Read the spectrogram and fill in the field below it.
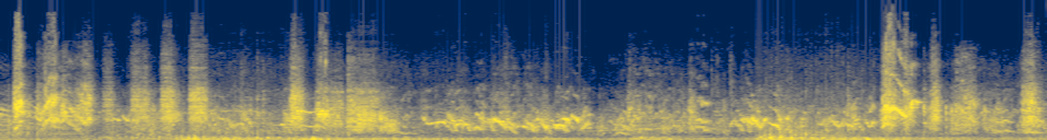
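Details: Pet budgerigars chirping while feeding, overlapping squawks and warbling chatter in uneven bursts, mixed with rustling and scratching noises.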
